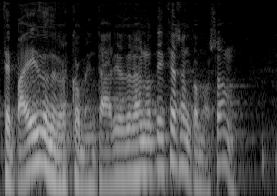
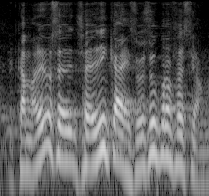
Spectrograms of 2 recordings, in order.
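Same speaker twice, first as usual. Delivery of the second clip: laughing emphasis; 4 semitones higher, 11 dB louder than usual. Real, not acted. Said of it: "amused emphatic teacher".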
